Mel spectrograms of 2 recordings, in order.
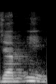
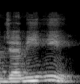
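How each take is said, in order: First: The m has no vowel, giving two syllables. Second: A vowel follows the m, giving three syllables. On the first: The speaker calls it right. "tapi jam'i, mimnya sukun" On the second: The speaker calls it wrong. "Bukan jami'i"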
